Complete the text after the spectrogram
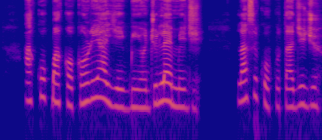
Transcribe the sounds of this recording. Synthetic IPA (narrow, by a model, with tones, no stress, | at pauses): a˧ko˦k͡pa˧kɔ̃˨kã˧˦ɾi˦a˦˨je˨i˨ɡ͡bĩ˨j̃ɔ̃˨d͡ʒu˨˦lɛ˦˨me˧d͡ʒi˨ | la˦si˦˨ko˨ku˨˦ta˧d͡ʒi˦d͡ʒu˦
